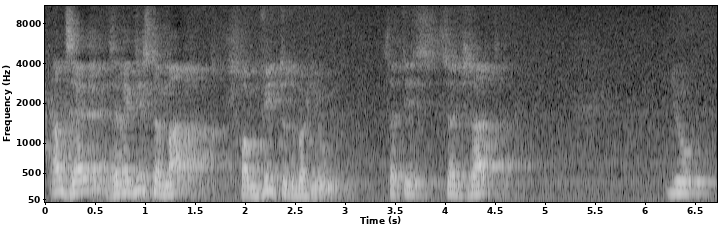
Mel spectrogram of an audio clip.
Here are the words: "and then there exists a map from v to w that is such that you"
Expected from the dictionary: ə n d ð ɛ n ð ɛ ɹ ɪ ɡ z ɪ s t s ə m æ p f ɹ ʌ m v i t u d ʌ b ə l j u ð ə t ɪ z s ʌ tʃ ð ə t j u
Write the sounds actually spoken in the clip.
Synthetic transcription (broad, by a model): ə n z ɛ l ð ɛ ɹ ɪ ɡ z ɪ s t ə m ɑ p f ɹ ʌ m v i t u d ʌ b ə l j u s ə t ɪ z s ʌ tʃ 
